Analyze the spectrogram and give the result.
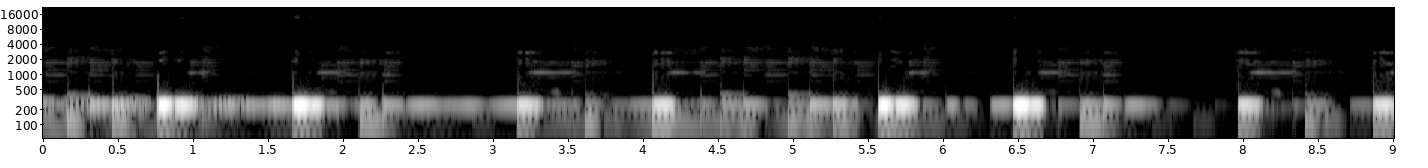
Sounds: music

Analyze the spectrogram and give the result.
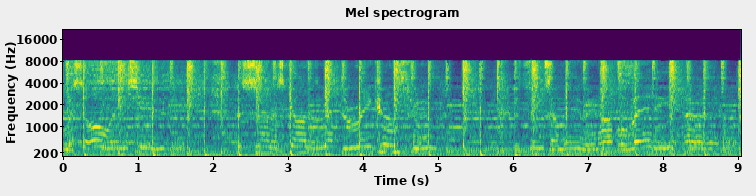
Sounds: music

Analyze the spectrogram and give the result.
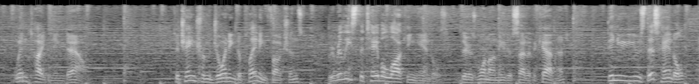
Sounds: planing timber

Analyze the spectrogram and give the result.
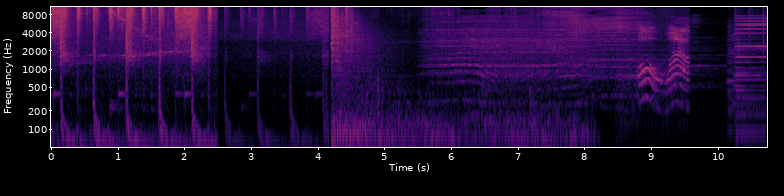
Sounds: speech
music

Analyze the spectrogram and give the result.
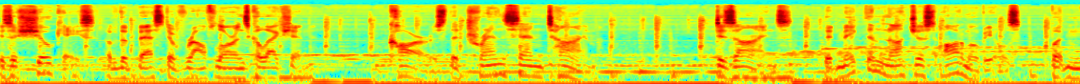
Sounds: music
speech

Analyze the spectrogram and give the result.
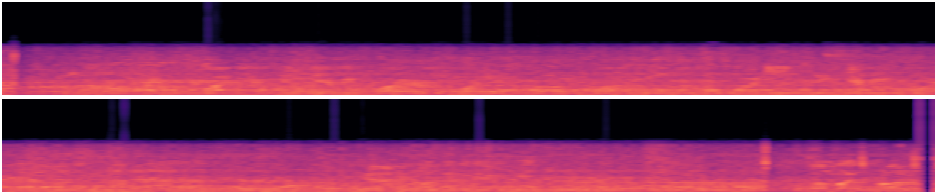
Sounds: vehicle
speech
motor vehicle (road)
car

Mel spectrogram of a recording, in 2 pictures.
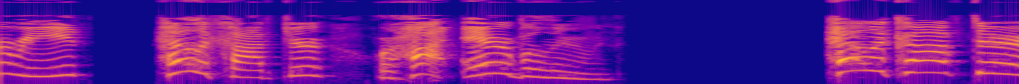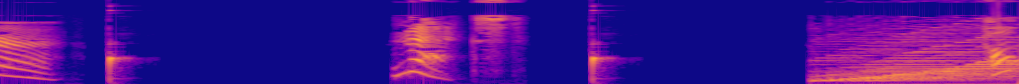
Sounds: music
speech

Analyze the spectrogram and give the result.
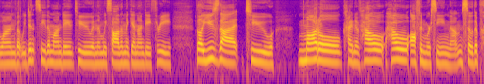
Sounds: speech

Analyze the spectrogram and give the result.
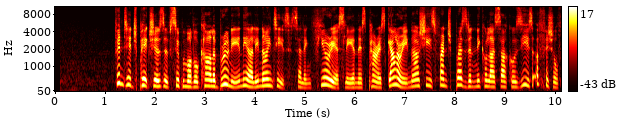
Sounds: speech

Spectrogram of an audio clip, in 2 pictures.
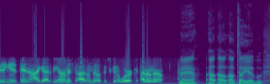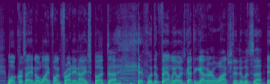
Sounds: radio
speech

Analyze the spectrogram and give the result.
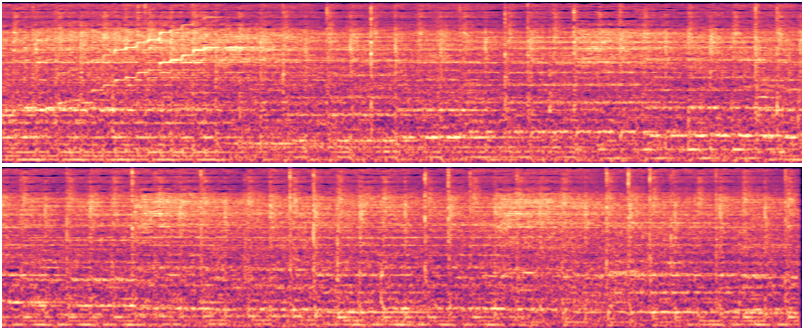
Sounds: music

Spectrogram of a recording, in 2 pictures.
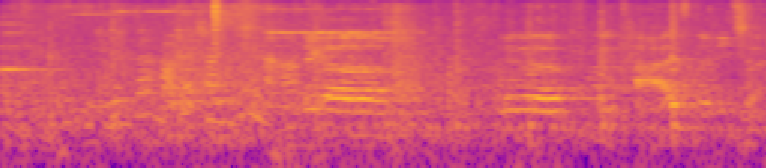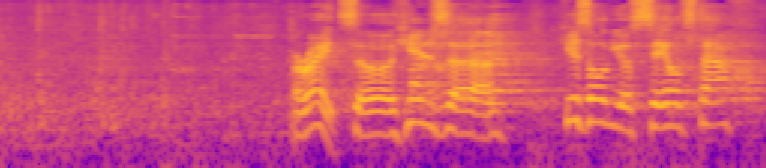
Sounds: speech

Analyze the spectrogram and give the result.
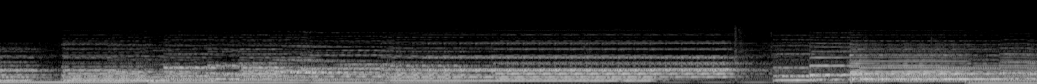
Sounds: electronic organ
hammond organ
organ

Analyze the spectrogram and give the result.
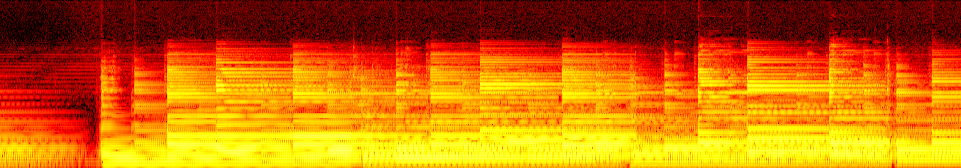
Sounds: strum
plucked string instrument
musical instrument
bass guitar
electric guitar
guitar
music

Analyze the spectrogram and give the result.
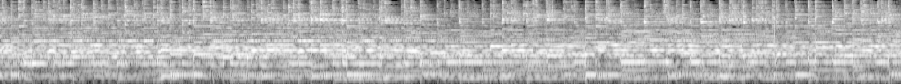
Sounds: playing zither

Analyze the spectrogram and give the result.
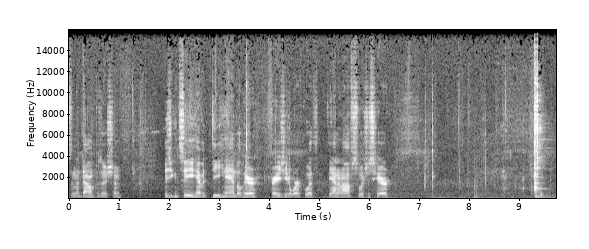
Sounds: speech

